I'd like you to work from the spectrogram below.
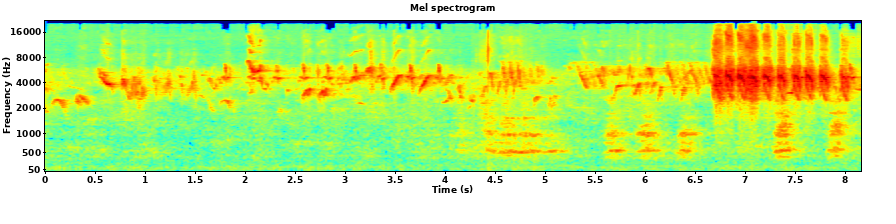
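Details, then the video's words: Natural chirping of sparrows, described as weaver birds: many high, quick chirps overlapping in a busy chorus, and a loud burst of rapid, harsh, buzzy notes near the end. "Natural Sparrow Chirping Sounds |Weaver Birds"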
